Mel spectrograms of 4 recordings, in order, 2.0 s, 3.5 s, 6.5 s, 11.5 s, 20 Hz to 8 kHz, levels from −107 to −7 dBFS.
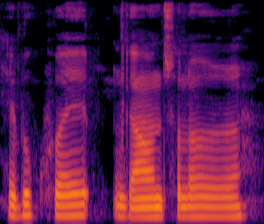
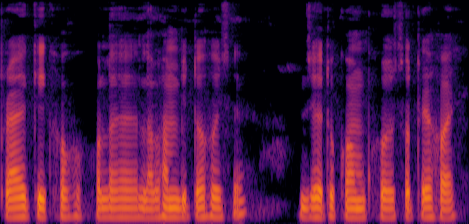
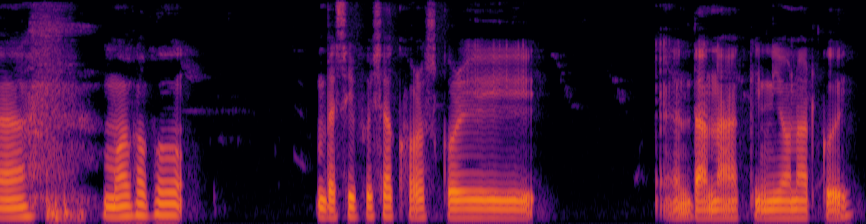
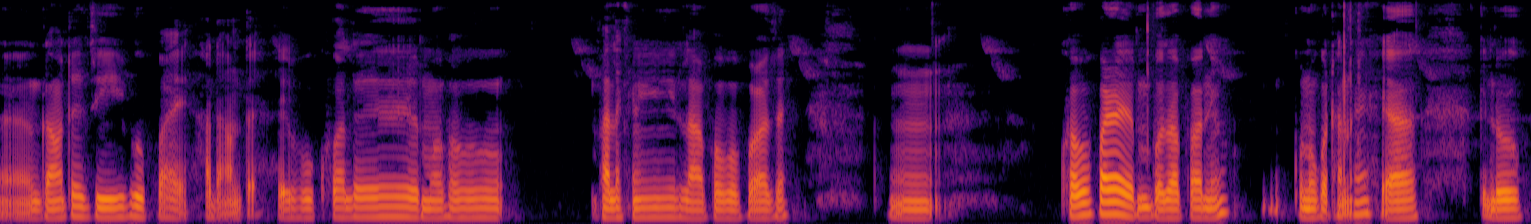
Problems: background sounds at intervals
